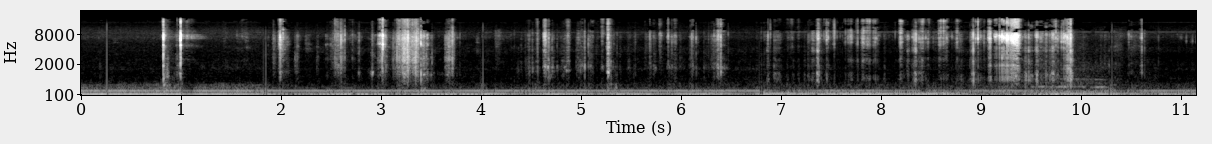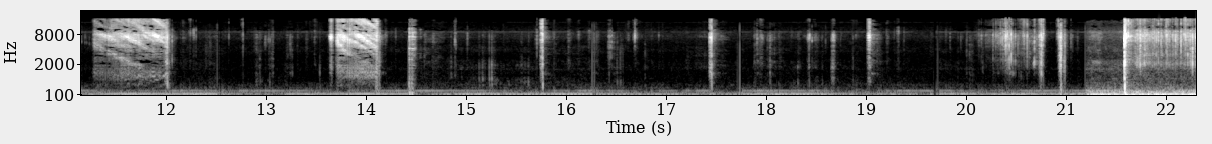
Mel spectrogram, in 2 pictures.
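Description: Small clicks and a few short scrapes of smartphone parts being pried loose and handled with a pry tool, over a steady low hum; louder handling noise comes near the end.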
